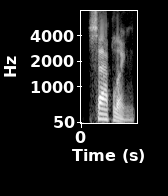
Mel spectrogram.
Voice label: "sapling", American

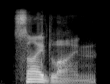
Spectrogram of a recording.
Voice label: "sideline", British

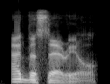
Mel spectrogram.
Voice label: "adversarial", British

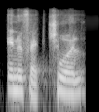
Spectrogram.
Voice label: "ineffectual", Indian

